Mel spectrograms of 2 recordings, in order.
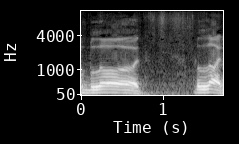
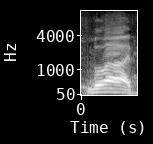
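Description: First: "blood" with a long O, as "blod", pitched low; British blood. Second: "blood" with an A, as "blad"; American blood. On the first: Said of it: "El británico". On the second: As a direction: model American "blood" with an open A-like vowel. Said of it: "Pero en inglés americano". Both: Shown as a demonstration.

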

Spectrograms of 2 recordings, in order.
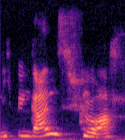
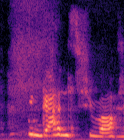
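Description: First: Slow, tired and weak; weak hungover voice. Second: Slow, exaggerated feeble moan; hammed-up weak voice. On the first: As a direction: drag the words out wearily. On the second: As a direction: lay the weakness on thick. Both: Real, not acted.

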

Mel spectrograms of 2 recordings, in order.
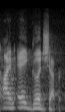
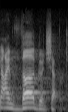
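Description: First: "a" stressed as the key word; weight on "a", not on "good". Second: "the" stressed as the key word; weight on "the", marking the one true shepherd. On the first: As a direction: lean on "a" in "I'm a good shepherd". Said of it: "he isn't just saying". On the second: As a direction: lean on "the" in "I'm the good shepherd". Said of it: "He's saying". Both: Shown as a demonstration.

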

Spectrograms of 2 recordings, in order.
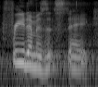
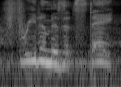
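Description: First: Hushed warning. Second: Grave hushed warning. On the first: Repeated grave warning. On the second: Sermon's grave climax line. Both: Real, not acted.

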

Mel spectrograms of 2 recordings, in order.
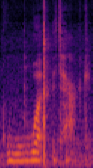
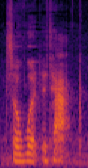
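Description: First: Slow, breathless whisper of confusion; puzzled whisper. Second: Said in the usual way. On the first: Retold or imitated. Dom whispers to the arrested Tyrell, slow and puzzled. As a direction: whisper it, slowly, not understanding.

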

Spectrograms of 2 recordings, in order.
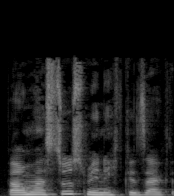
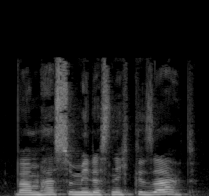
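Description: First: "du's" made the most prominent word, as a counter-question; stress on DU'S. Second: Said in the usual way. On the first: Acted. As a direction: throw the question back, leaning on "du's". Same question turned back on asker.

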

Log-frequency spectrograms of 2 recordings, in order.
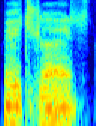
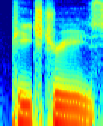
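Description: First: Very low, gravelly Batman growl. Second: Batman voice. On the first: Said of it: "he sounds kinda like Batman". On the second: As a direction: growl it like Batman. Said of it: "he's got this voice like". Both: Retold or imitated.

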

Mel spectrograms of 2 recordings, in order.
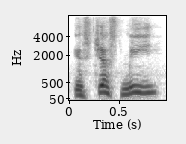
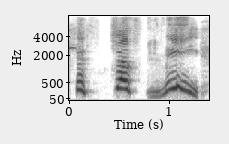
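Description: First: Soft, earnest reassurance, lightly acted; dead serious. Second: High, drawn-out mocking repeat; incredulous echo. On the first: Boy reassuring girlfriend's father, sincerely matter-of-fact. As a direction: say it as an obvious, harmless fact. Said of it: "I was dead serious". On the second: Angry father repeating the boy's excuse, incredulous. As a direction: throw the words back slowly in disbelief. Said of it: "he got angrier".

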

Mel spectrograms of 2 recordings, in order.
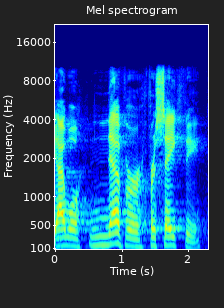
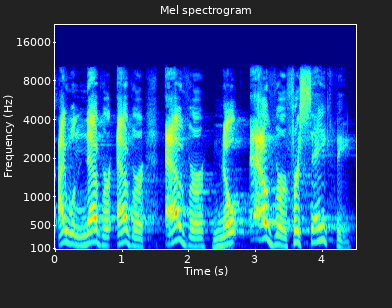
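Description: First: Said in the usual way. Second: "never" and each "ever" punched separately, building; emphatic negation. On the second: Shown as a demonstration. Preacher showing the Greek emphasis to students, emphatic negation. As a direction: hit every "ever" hard, with a break before the next. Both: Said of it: "but that's the emphasis".

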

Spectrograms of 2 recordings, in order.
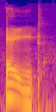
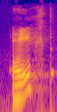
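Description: First: Said in the usual way. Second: EIGHT read as spelt, with the GH sounded; spelling pronunciation. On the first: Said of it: "Es exactamente lo mismo". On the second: Shown as a demonstration. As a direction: sound out the silent GH in EIGHT like a Spanish J. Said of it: "se escribe totalmente diferente".

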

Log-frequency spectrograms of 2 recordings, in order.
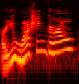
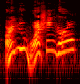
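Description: First: High sing-song witch call. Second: High, louder witch calling; impatient witch call. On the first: Witch calling through the door to Sasha, high sing-song. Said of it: "Bony Legs called through the door". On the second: Witch calling through the door again, high and impatient. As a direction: call out, losing patience. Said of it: "Bony Legs called again through the door". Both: A narrator's reading.

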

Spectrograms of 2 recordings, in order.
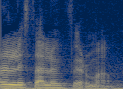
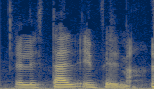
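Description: First: Said in the usual way. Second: "El estar enferma" with each r turned to l. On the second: Shown as a demonstration. Joking over her slip, "enferma" said as "enfelma".

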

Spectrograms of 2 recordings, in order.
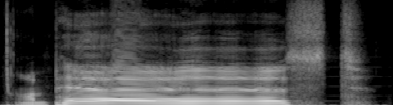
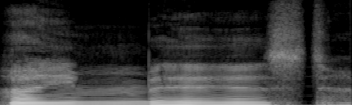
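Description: First: Loud, higher angry outburst; real irritated shout. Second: High, put-on cartoonish whine; higher mock whine of pissed; mock silly voice. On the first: Real, not acted. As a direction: let the frustration burst out. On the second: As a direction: repeat it in a goofy voice.

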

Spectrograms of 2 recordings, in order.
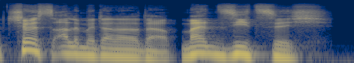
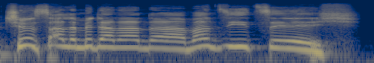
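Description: First: Said in the usual way. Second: Hoch und sehr langsam gerufen; Namis Abschiedsruf. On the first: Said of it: "sie schreit es nicht so wie ich". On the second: Shown as a demonstration. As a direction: ruf es gedehnt übers Wasser. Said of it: "So ist besser". („Tschüss“ hoch und gedehnt wie Nami)

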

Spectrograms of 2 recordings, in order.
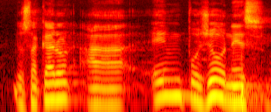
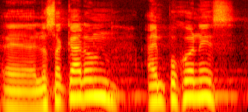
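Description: First: "empollones" read slowly by mistake in place of empujones; misread word. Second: "empujones" read carefully and slowly as the right word; corrected reading. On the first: Preacher reading Acts aloud to the congregation, misreading "empollones". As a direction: stumble through it as "empollones", slow and unsure. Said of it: "empujones debe ser". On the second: Preacher rereading the verse to fix his slip, careful "empujones". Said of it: "A ver, lo voy a leer aquí". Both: Real, not acted.

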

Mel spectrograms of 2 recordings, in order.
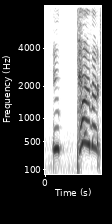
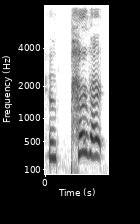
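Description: First: High, loud hammed-up shriek of you pervert; louder mock scolding. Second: High, slow teasing scold; mock scolding. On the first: Calling out Trevor again, louder hammed-up scold. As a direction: shriek pervert in playful outrage. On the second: Teasing a listener named Trevor, mock scolding. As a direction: tease him like a scandalised aunt.

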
